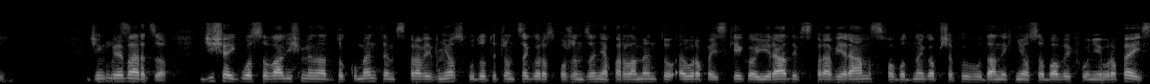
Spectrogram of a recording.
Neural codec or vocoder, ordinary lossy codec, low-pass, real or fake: none; none; 7.2 kHz; real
